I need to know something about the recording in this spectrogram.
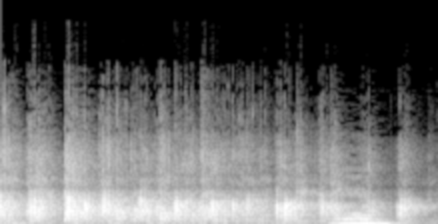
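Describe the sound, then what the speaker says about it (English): An audience applauds presenters at a university alumni event on financial health, a busy patter of many hands that dies away as a voice begins speaking at the end. "another round of applause"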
